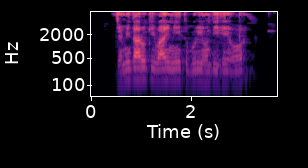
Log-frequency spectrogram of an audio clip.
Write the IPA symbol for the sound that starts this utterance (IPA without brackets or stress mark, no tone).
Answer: d͡ʒ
